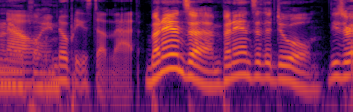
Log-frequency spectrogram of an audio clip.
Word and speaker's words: Bohnanza: is it is that is it pronounced bone or is it bon no it's bone burn where's the umlaut all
